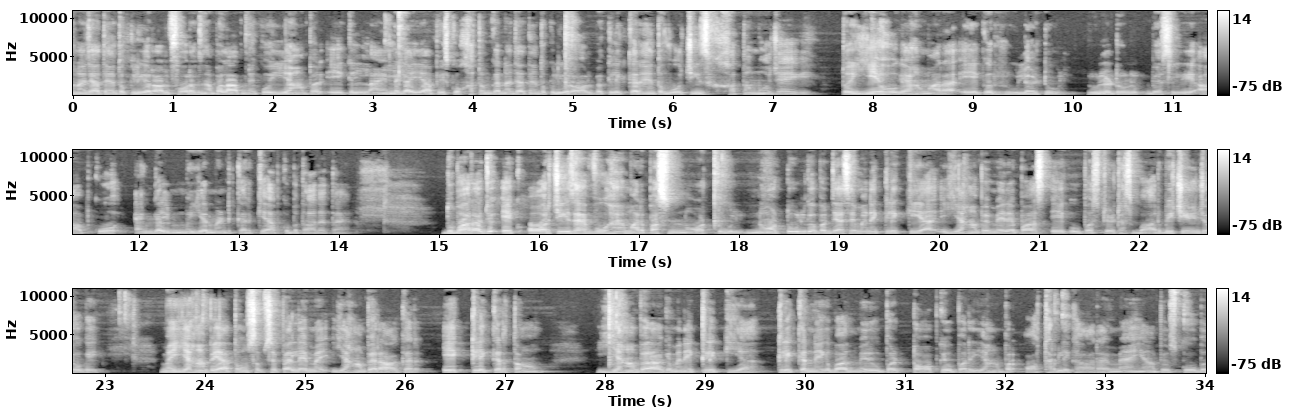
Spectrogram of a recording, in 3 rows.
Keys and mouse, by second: 1.6 click, 4.8 click, 7.8 right click, 17.6 right click, 20.0 click, 23.0 click, 27.9 click, 32.3 click.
